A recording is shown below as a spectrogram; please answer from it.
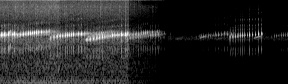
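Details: In spring at a thawing Ontario wetland, loud chorus frogs give rising, rapid trills like fingers run along a comb, repeated in overlapping bursts.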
